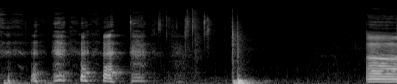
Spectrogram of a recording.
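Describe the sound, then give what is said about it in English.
Dice thunk down once, rolled for an intelligence check in a tabletop roleplaying game. The single solid knock follows some soft vocal sounds, and a steady bright buzzing tone comes in near the end. “I rolled a 002. Oh, that's very good.”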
